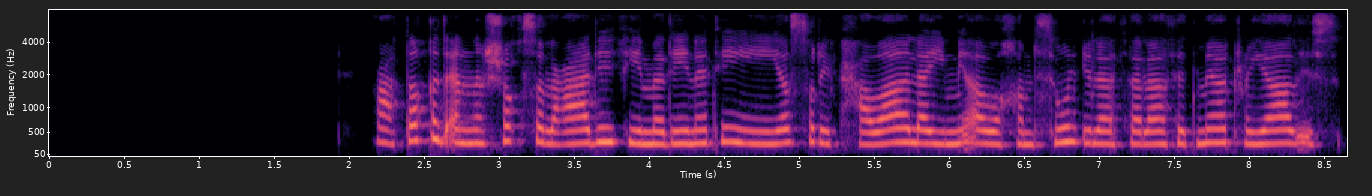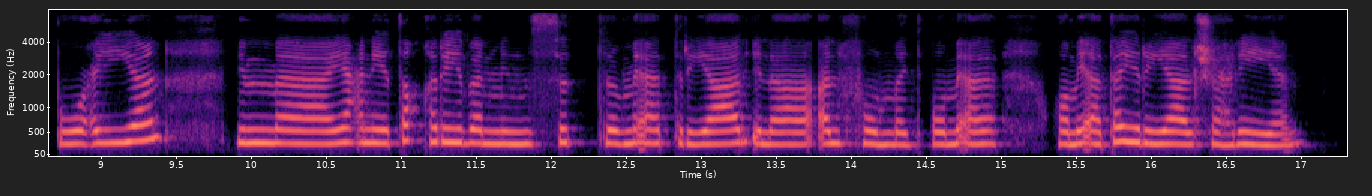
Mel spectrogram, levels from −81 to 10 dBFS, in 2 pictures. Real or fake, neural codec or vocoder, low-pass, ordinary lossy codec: fake; codec, 16 kHz, 8 kbps, FunCodec, trained on Chinese and English, 25 frames a second; 7.2 kHz; none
